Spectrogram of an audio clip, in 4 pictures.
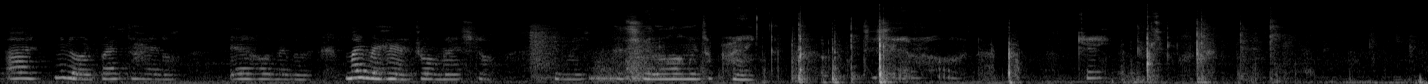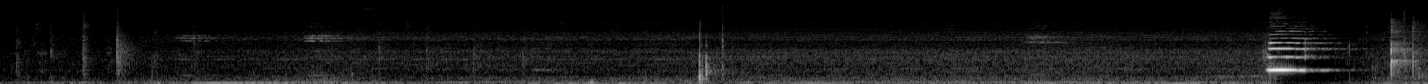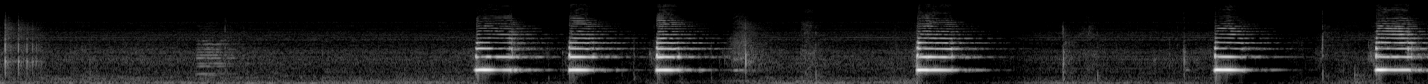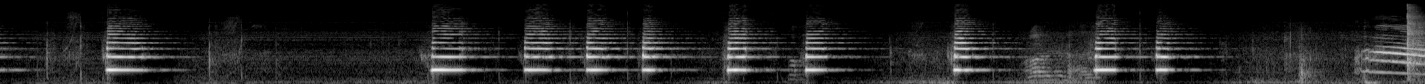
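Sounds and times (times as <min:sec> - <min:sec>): air horn blasts: 0:16.0 - 0:18.4, 0:24.4 - 0:28.0, 0:30.3 - 0:31.7, 0:33.2 - 0:36.8, 0:37.6 - 0:39.6, 0:40.4 - 0:45.5, 0:46.9 - 0:57.0.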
